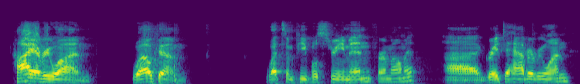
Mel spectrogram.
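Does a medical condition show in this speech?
No.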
